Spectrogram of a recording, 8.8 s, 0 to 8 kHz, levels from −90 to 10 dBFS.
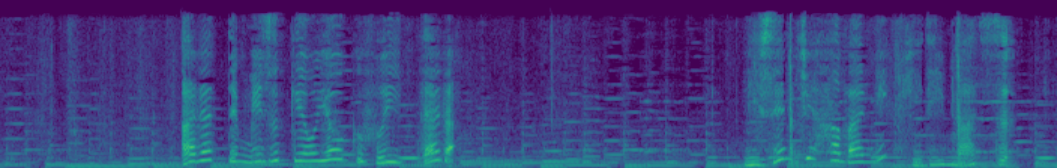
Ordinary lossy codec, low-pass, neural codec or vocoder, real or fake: AAC, 32 kbps; 7.2 kHz; none; real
